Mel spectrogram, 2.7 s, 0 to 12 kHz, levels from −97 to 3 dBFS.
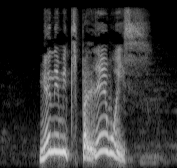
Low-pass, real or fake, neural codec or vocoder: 9.9 kHz; fake; vocoder, 22.05 kHz, 80 mel bands, Vocos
